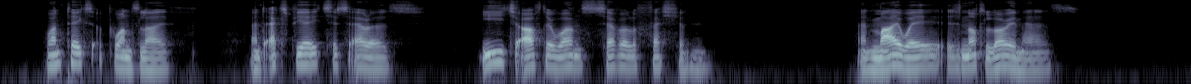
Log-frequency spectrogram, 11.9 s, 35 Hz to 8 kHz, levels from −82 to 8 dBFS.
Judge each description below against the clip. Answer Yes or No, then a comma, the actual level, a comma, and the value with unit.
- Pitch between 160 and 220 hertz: No, low, 105 Hz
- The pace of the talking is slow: Yes, slow, 100 wpm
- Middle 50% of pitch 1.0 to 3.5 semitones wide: Yes, average, 2.8 semitones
